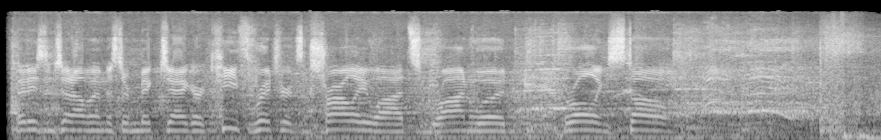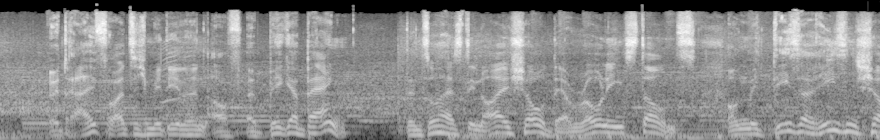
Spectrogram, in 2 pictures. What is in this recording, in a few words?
Promo; OE3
